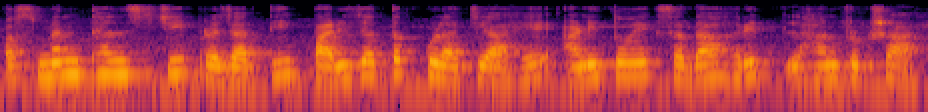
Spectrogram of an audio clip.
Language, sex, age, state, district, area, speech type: Marathi, female, 60+, Maharashtra, Kolhapur, urban, read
